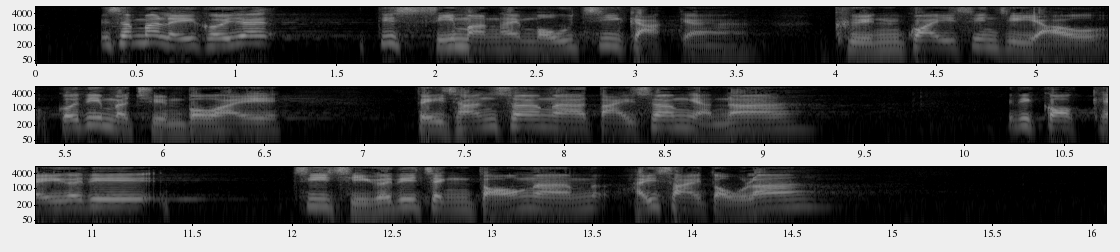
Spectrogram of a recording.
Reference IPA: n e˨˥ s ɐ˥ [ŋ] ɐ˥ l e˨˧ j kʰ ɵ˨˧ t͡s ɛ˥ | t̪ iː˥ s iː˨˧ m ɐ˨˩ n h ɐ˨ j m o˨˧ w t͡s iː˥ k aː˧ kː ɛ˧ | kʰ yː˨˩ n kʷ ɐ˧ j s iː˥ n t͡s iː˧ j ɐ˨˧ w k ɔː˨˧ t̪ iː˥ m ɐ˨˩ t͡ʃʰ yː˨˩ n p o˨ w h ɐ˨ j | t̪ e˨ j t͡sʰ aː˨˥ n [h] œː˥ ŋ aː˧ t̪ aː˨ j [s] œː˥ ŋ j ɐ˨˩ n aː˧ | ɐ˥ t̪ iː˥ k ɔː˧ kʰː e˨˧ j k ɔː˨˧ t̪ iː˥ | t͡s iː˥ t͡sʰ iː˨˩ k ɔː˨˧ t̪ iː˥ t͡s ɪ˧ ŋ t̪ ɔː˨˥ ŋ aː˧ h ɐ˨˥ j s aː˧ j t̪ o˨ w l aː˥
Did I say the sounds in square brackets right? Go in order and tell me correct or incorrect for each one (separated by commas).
incorrect, incorrect, correct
